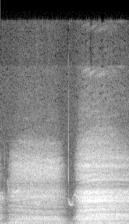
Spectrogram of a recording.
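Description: A forceful breath pushed out during a power yoga flow, a broad airy rush of exhale, a brief dip, then a second stronger, sustained exhale, close and alone.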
